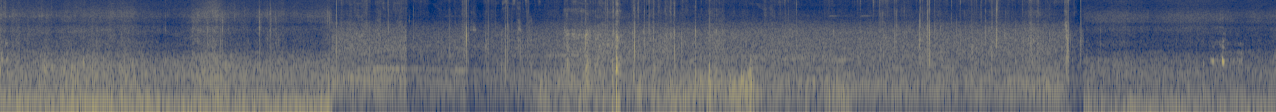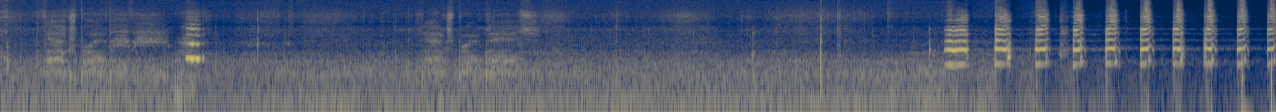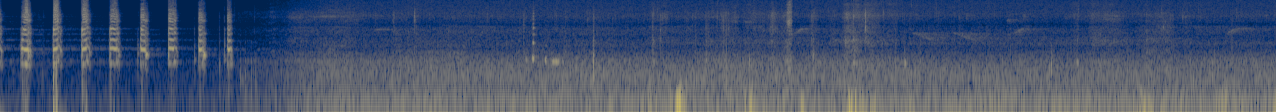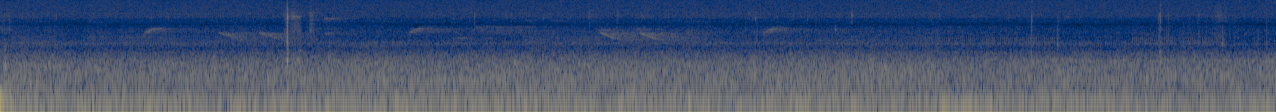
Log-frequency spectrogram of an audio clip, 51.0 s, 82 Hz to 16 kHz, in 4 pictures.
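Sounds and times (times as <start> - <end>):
small birds chirping: 16.4 - 19.7, 32.9 - 47.7
turkey yelps: 22.0 - 27.9.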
